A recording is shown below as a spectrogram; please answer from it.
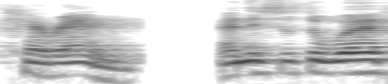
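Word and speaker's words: קרן: And the last word I want to share you with, it starts with the letter Qoph, is pronounced keren.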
